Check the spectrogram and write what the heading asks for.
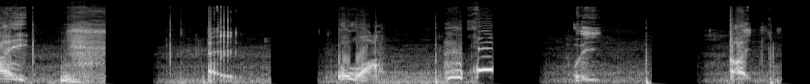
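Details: Several long, croaking voiced burps with silences between, some rising in tone at the end; deliberate loud burping.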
